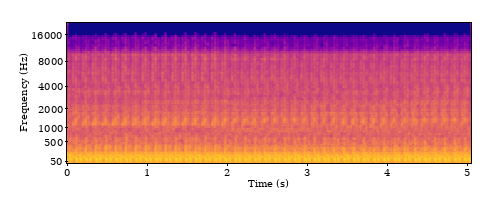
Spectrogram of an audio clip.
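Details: Kawasaki Vulcan 1600 V-twin after new injectors fixed a wet-plug problem: even, loping idle about four pulses a second, no misses or clatter; healthy, faint fuel pump noise remains.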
